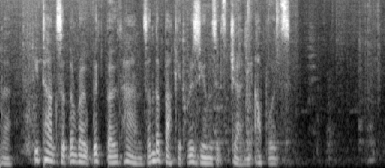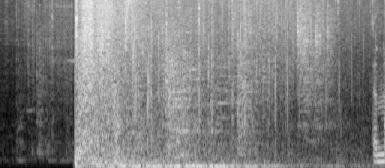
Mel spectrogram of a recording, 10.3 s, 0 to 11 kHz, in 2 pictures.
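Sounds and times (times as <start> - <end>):
speech: 0.0 - 4.0
explosion in a mine shaft: 6.2 - 10.2.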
